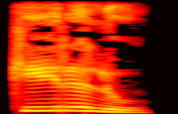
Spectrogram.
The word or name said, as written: ಕೀರ್ಲು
